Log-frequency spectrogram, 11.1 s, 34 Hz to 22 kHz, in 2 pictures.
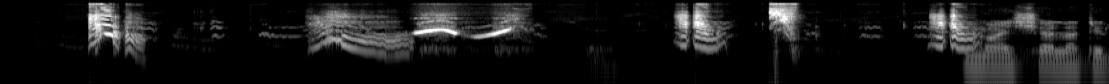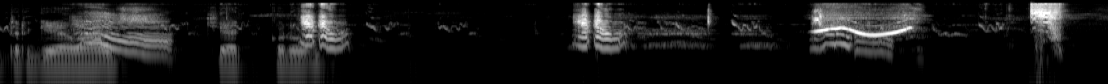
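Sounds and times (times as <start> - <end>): partridge calling: 0.2 - 11.0.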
